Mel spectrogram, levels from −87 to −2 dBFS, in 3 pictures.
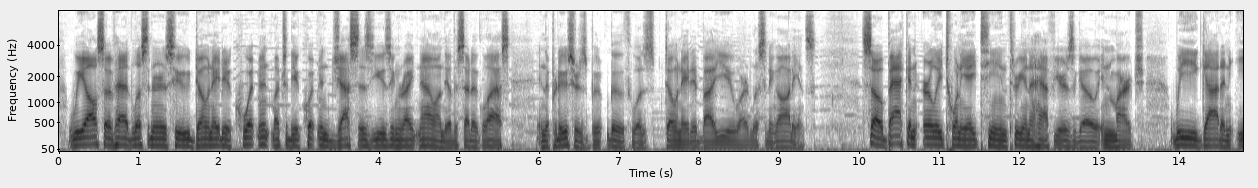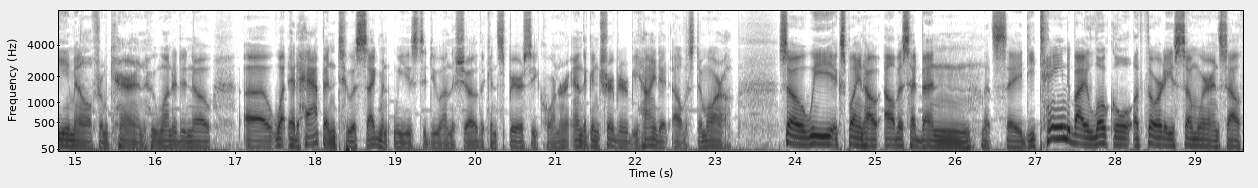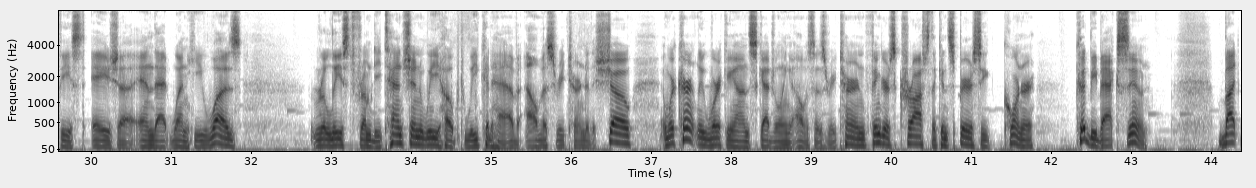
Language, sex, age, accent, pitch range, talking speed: English, male, 40-59, American, 80-105 Hz, 180 wpm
